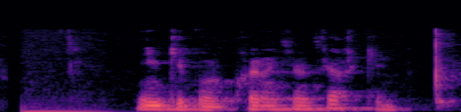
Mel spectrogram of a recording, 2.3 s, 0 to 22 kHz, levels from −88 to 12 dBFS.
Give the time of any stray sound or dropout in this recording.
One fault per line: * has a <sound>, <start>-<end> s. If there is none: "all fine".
all fine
